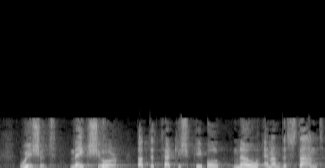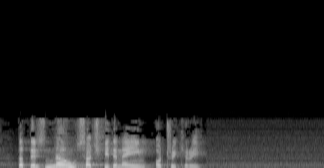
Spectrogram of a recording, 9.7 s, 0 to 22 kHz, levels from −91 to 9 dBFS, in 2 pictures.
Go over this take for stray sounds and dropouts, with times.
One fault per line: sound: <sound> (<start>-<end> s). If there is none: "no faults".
no faults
